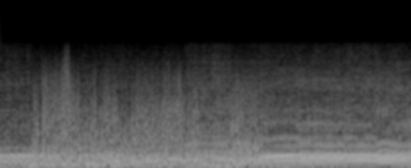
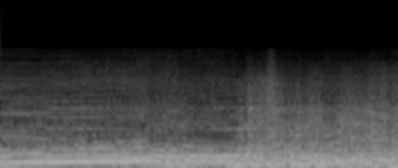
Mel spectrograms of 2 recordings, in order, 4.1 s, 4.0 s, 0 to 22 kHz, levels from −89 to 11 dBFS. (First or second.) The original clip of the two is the first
